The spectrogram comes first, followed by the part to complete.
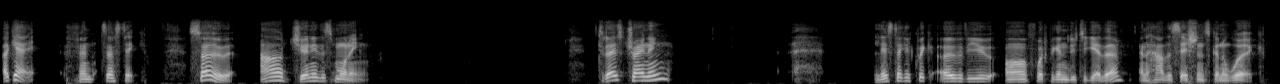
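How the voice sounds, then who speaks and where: A man with a strong South African accent, speaking fast and energetically as he leads a live online training session from his laptop. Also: mid-range voice, no room sound. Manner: fast-talking, energetic, interactive. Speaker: business coach for accountants. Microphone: laptop mic.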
